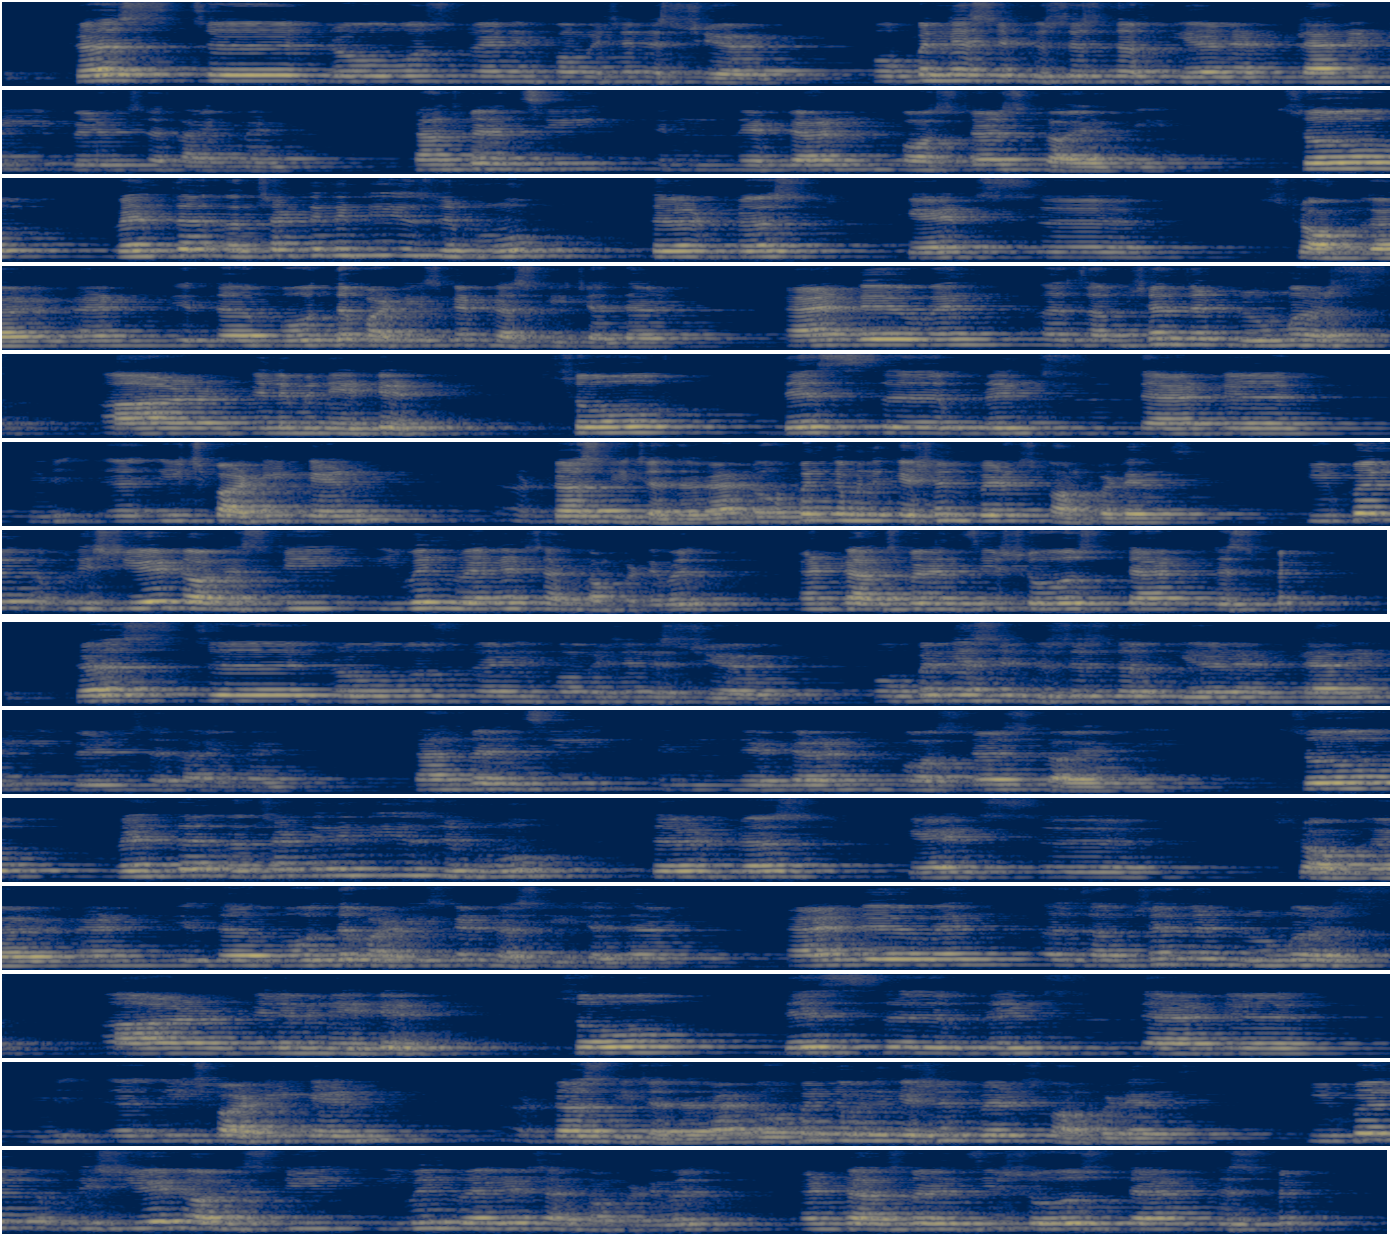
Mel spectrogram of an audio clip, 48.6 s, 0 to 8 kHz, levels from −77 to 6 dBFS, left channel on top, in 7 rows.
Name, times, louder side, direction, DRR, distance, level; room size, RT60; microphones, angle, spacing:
voice 1, 0.4-3.8 4.4-8.3 9.0-9.9 10.2-12.8 13.4-14.1 14.4-16.6 17.1-18.0 18.4-19.6 20.4-24.2 24.7-27.6 28.3-29.9 30.6-31.2 31.7-34.3 34.8-36.6 37.2-40.6 41.2-45.2 45.6-48.0, left 1 dB, 85° left, 1 dB, 0.4 m, -29 dB
2.5 x 2.2 x 2.4 m, 1.1 s
head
